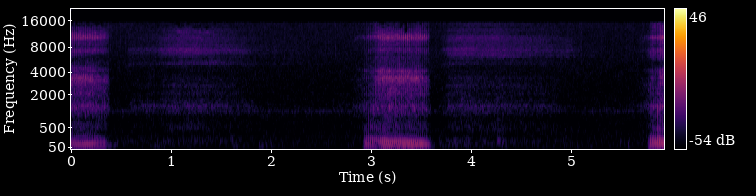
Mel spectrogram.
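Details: Dog out cold and sleeping very hard, snoring like a person: deep, rattling snores in bursts about three seconds apart with quiet breathing between; snoring.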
